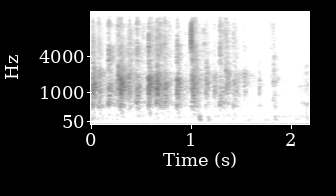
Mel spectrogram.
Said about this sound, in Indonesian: Boleh katakan amin. Tepuk tangannya boleh yang paling meriah buat Tuhan kita.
